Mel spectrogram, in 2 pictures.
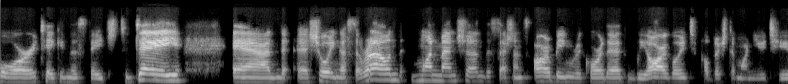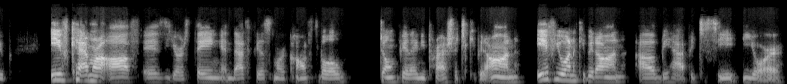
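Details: Adult speaker; normal voice.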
